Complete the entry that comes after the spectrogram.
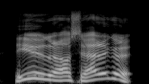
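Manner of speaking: put-on thick Glaswegian accent. Retelling what the guy at the stadium's front gate asked, thick Glaswegian accent. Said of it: "very, very thick Glaswegian accent".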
